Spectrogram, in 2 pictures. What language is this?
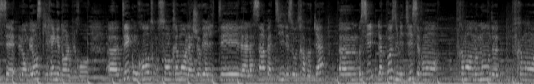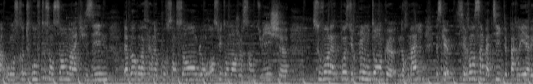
French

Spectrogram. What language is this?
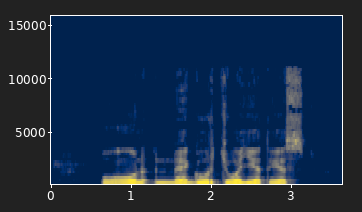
Latvian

